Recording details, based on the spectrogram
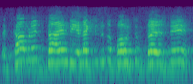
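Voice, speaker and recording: An actor playing an anarchist meeting chairman, shouting formally in a 1930s radio drama. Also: very high-pitched, steady tone, normal speed. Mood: urgent, loud. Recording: noisy muffled old radio, loud crowd.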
